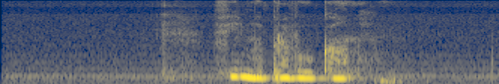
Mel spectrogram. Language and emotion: Russian, sad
